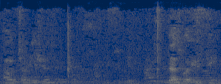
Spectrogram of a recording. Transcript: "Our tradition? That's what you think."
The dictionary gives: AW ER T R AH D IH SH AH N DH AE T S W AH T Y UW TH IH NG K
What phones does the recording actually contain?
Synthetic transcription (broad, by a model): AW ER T AH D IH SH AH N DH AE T S W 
